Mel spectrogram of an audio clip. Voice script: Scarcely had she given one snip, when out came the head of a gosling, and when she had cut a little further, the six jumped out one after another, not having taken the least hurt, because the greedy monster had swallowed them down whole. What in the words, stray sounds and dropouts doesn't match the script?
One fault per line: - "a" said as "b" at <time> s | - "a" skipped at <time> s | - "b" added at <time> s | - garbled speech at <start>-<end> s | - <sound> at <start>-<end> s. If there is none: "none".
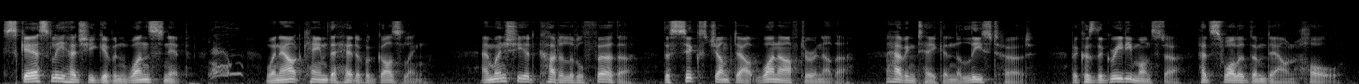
- bark at 2.1-2.4 s
- "not" skipped at 8.5 s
